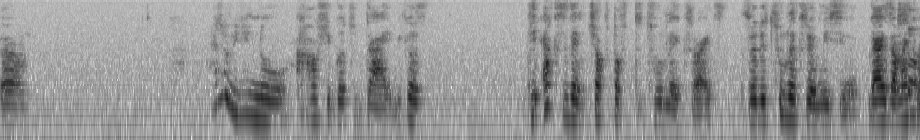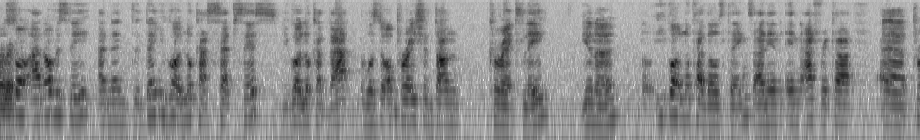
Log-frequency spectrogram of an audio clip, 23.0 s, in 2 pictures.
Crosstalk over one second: none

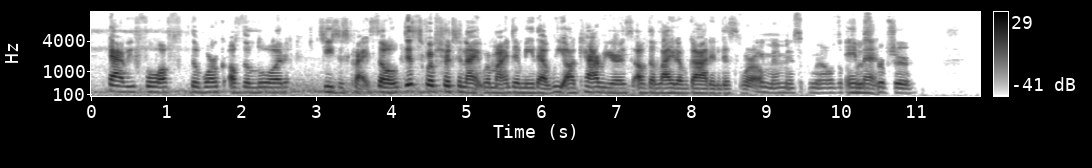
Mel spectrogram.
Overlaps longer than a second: none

